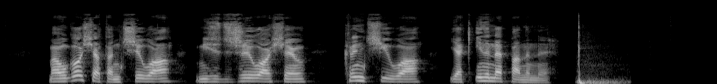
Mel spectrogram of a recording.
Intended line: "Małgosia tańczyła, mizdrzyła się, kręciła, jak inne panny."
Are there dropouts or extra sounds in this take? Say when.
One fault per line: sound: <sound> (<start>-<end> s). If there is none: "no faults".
sound: thud (5.7-6.3 s)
